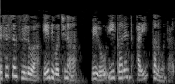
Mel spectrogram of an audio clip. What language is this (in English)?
Telugu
